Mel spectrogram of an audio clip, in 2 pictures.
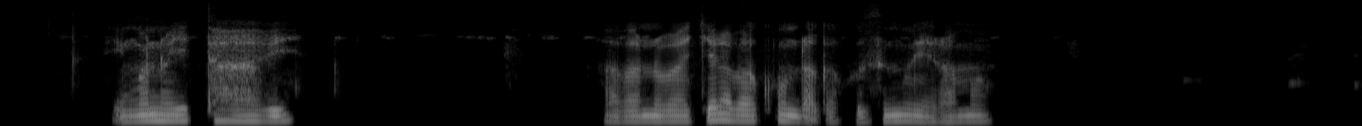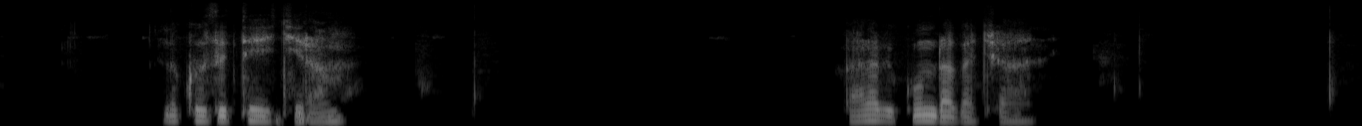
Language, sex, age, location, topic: Kinyarwanda, male, 25-35, Musanze, government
